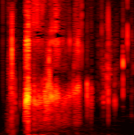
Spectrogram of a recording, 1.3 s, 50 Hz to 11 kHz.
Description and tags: Step on a slug (Splat!) 1
splat, muddy, mud, cartoon, boots, quicksand, gross, squish, wet, slug, ooze, slime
